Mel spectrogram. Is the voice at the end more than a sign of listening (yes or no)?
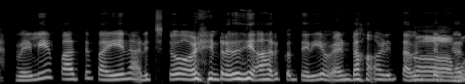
yes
